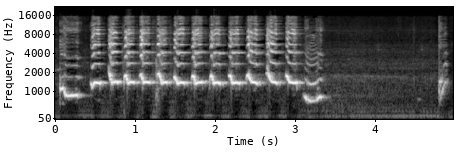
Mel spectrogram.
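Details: Papuan butcherbird with a loud, ringing cry used as training material for cage birds: a fast, even series of about eleven sharp clipped notes, ending with a lower falling note, then quiet low hum.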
